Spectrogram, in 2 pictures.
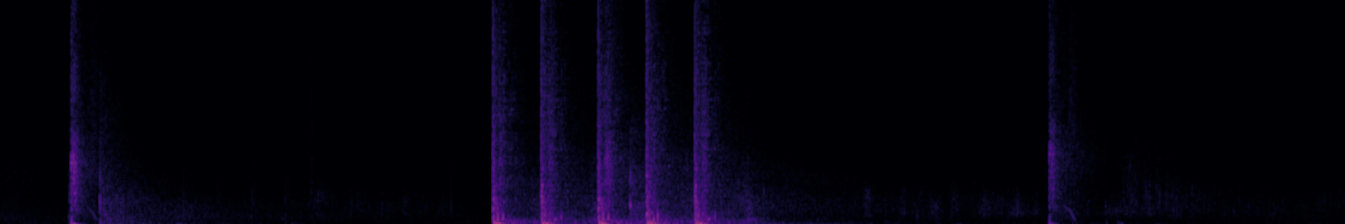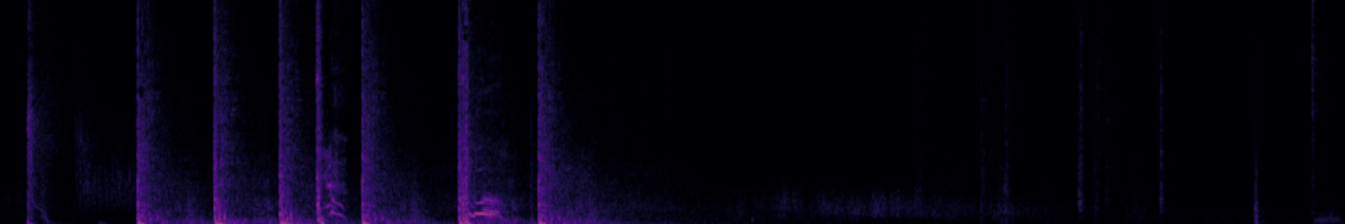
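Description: Gunfire in the battle royale game PUBG: sharp, cracking shots in quick clustered bursts separated by quiet gaps, each volley a rapid string of loud reports with short echoing tails, no talking.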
